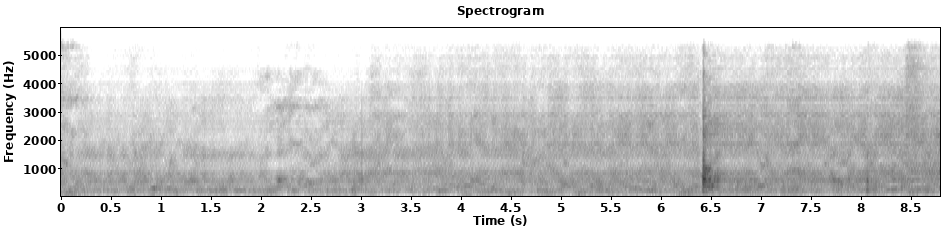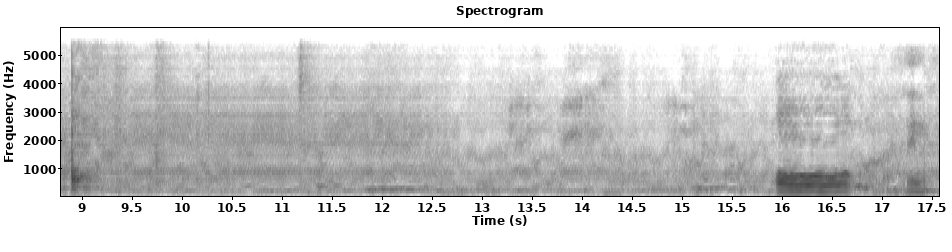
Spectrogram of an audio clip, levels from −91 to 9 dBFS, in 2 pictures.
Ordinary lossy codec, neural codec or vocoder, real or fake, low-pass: none; codec, 16 kHz, 1 kbps, FreqCodec, larger model; fake; 5.4 kHz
